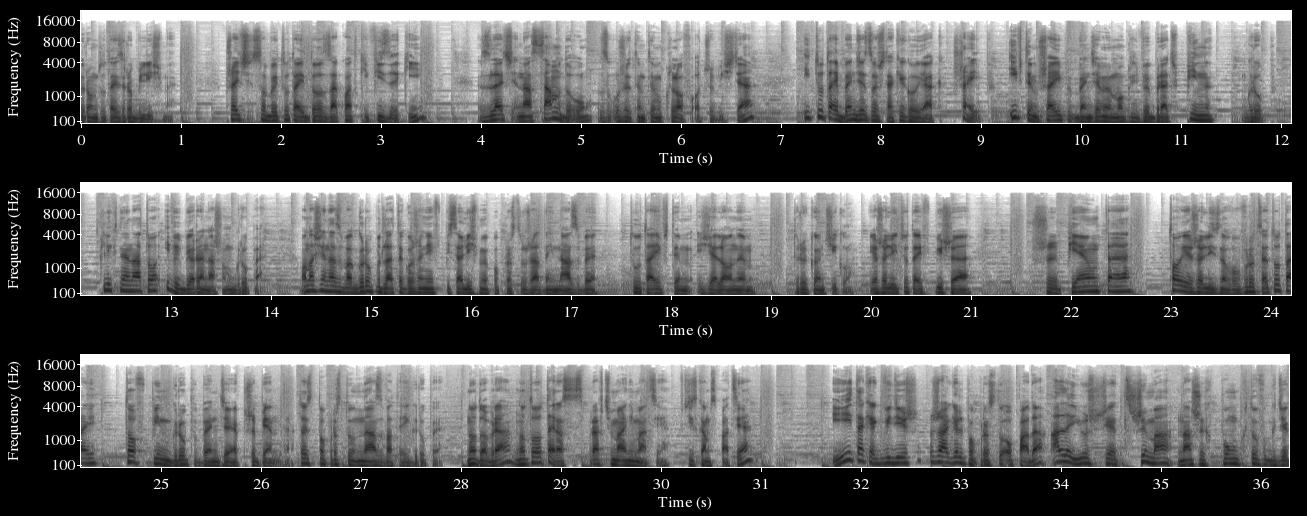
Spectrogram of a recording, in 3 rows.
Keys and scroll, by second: 30.5 space.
